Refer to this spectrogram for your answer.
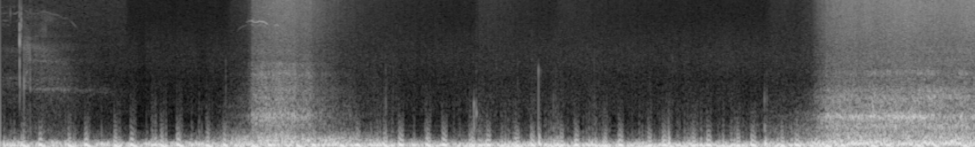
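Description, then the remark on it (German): A deep, throbbing heartbeat pulse, picked up by a microphone at the neck, thuds steadily over a low rumbling hum, with brief washes of airy noise swelling in and out. No voices are present. “Und die Stücke sind sehr unterschiedlich, der Herzschlag ist sehr unterschiedlich, einige Sachen sind sehr meditativ, andere Sachen sind wirklich verstörend.”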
